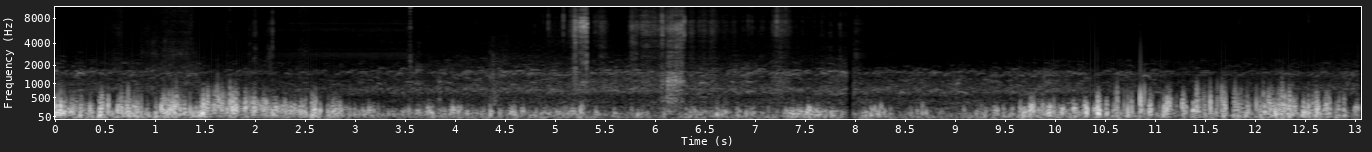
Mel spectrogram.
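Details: Geese gathered on a reservoir at Altus, Oklahoma, making a constant clamour of overlapping honks, rapid and irregular, easing briefly midway before building back to a loud chorus.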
